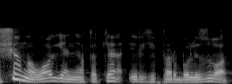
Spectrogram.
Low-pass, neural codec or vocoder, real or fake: 5.4 kHz; none; real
